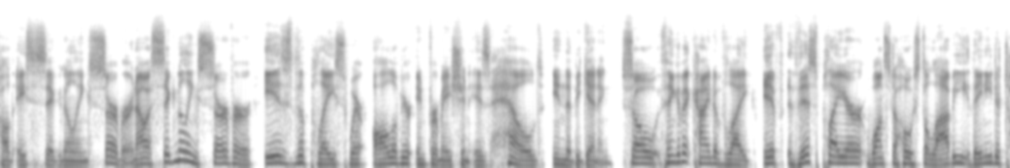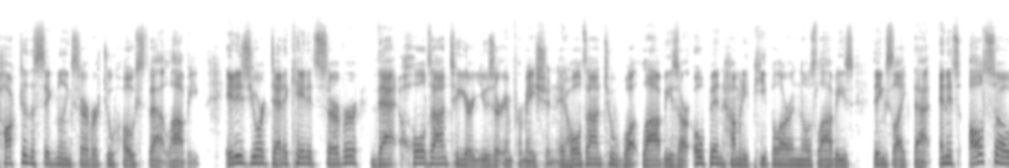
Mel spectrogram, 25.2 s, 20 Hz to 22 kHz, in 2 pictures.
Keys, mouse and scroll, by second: 5.4-7.3 scroll down 5, 10.6 click, 12.8 click.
